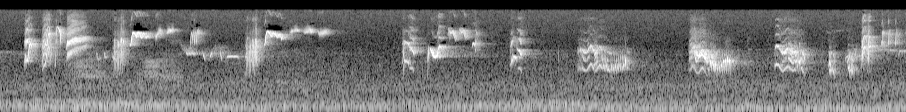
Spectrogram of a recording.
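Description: A song thrush sings loud, varied phrases, some sharp and whistled, others scratchy, with a few phrases repeated back to back, over a low background rumble.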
